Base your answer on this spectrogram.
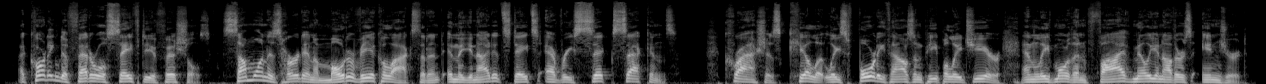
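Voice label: Canadian English, male, voice over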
